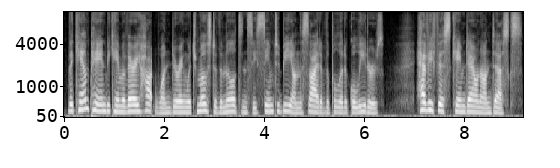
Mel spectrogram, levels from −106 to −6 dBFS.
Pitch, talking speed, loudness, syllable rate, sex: 190 Hz, 190 wpm, -19 LUFS, 5.3 syllables/s, female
